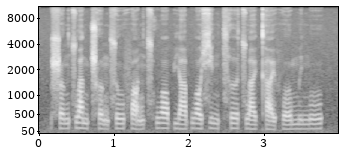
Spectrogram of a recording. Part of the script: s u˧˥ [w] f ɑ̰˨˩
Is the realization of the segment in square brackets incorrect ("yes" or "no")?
yes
